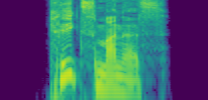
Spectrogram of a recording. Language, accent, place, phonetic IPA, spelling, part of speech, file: German, Germany, Berlin, [ˈkʁiːksˌmanəs], Kriegsmannes, noun, De-Kriegsmannes.ogg
- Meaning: genitive of Kriegsmann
